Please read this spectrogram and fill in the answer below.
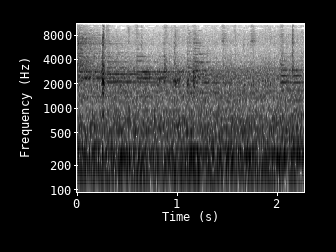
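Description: Steady road and engine rumble heard from inside the cabin of a moving vehicle.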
